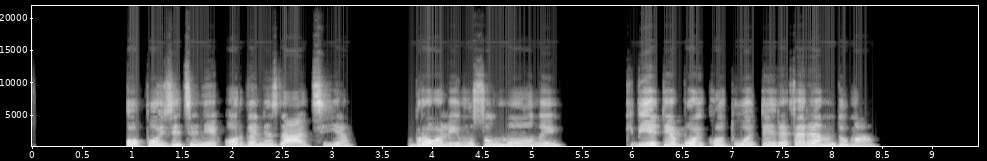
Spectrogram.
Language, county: Lithuanian, Alytus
